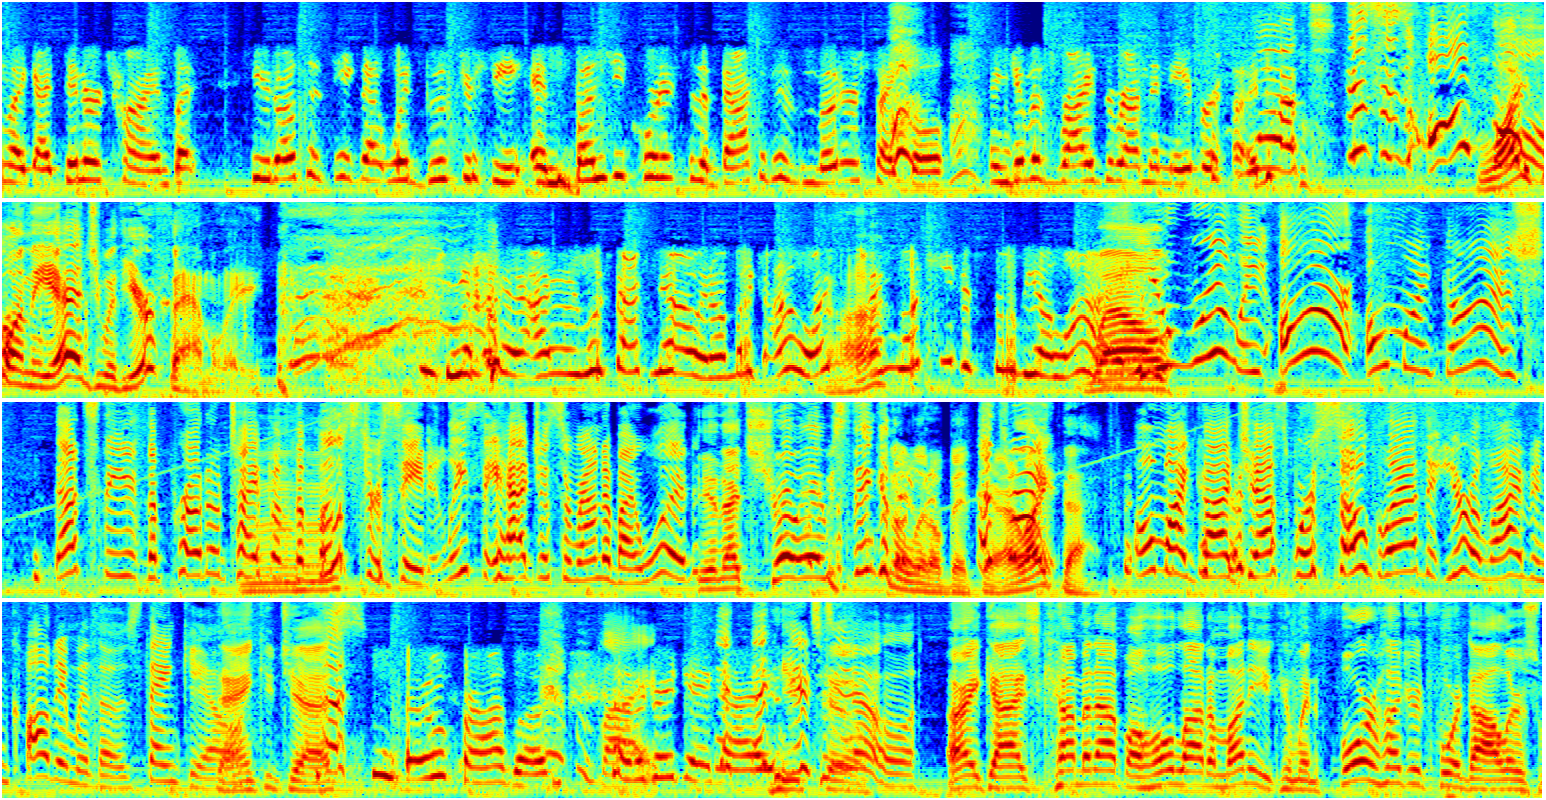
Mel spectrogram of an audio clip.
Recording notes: Listeners call in throughout the morning to share their outrageous stories from a lenient childhood.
